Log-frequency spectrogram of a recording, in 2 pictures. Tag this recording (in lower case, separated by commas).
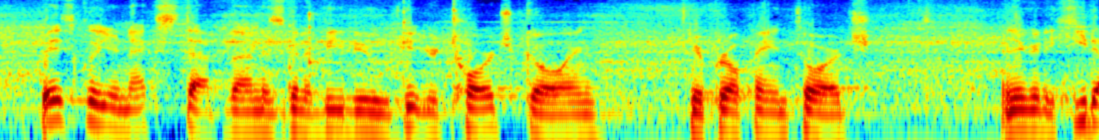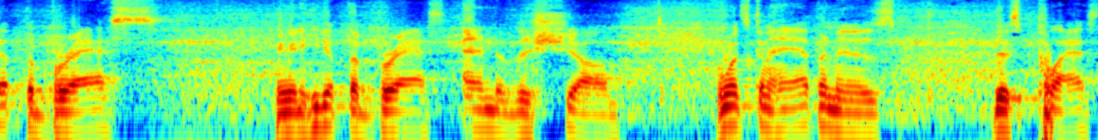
speech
